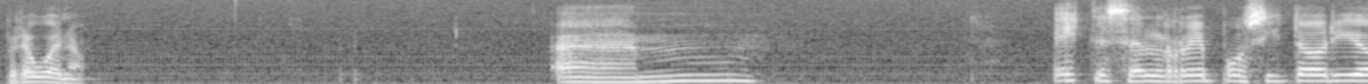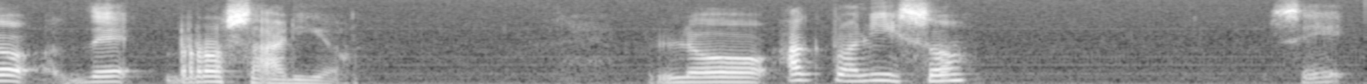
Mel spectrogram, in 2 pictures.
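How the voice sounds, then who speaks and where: A man's voice: high voice, gravelly, fairly bright tone. A man teaching a programming class online, thinking aloud as he works through code and often checking in with his students. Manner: unhurried, checks in with frequent "right?" tags. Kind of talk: live online class, thinking aloud over screen share.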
